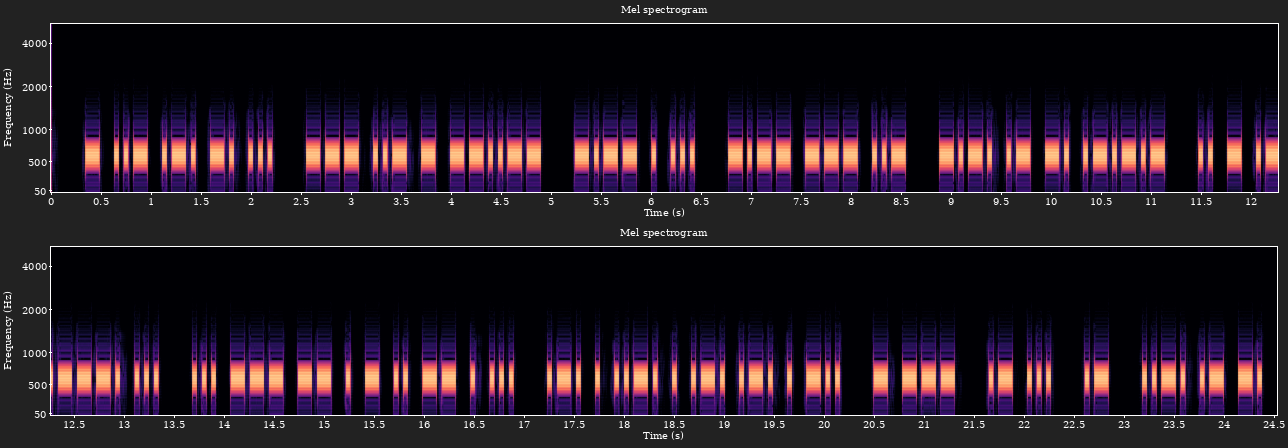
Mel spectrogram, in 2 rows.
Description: Morse code, heard as a keyed tone, about 25 wpm, 600 Hz. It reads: TURNS OUT, YES YOU CAN. IT'S SOMETIMES REFERRED TO AS A FAN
